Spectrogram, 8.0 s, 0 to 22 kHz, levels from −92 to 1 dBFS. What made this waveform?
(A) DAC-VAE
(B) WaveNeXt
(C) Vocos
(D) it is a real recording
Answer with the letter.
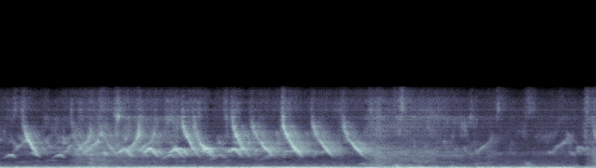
B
